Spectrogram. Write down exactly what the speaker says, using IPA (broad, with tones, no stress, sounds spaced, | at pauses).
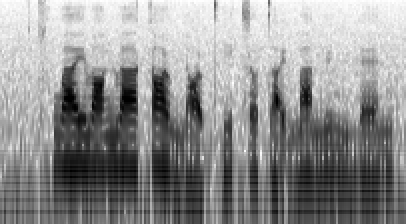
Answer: t͡sʰ w a˥ ɪ̯ ɻ ɑ˥ ŋ ɻ ä˥ k ɑ˥˩ ʊ̯ n̪ j ɑ̰˨˩ ʊ̯ t̪ʰ i˥ t͡s ɤ˥ t̪ a̰˨˩ ɪ̯ m ä˥˧ n̪ y˥˩ n m ɥ ɛ˥ n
